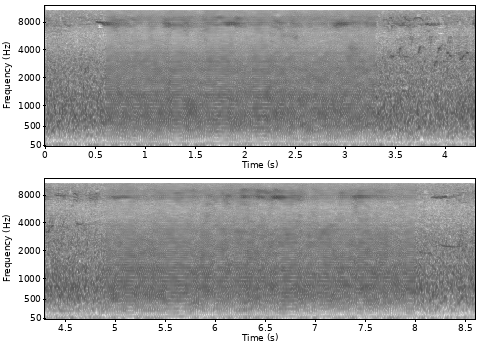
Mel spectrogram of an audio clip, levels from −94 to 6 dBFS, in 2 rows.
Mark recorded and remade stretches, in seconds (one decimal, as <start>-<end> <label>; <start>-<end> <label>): 0.0-0.6 recorded; 0.6-3.3 remade; 3.3-4.9 recorded; 4.9-8.0 remade; 8.0-8.6 recorded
